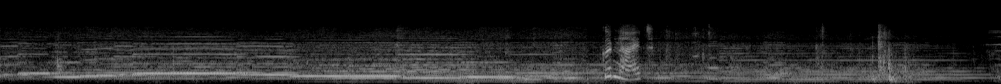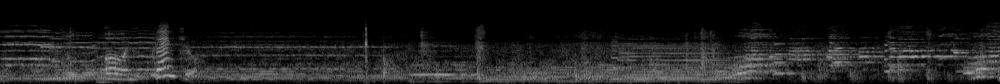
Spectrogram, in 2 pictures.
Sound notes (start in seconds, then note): 0.2 romantic music; 8.0 doors close; 13.7 playful music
